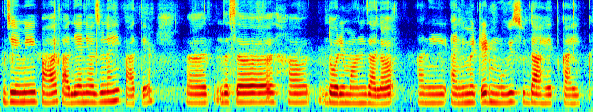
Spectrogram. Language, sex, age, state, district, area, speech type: Marathi, female, 18-30, Maharashtra, Ratnagiri, urban, spontaneous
